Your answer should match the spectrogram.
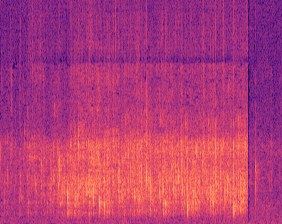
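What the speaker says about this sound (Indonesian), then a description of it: "Langsung aja aku goreng, nggak mau banyakan, beberapa aja dulu." Chicken sempol sizzles and crackles steadily in hot oil, a dense, loud frying hiss that holds for several seconds before dropping off abruptly near the end.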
